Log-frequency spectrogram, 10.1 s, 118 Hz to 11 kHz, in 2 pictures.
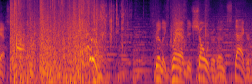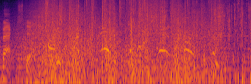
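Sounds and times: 
speech: 0.0 - 2.5, 3.1 - 7.5
dense gunfire fusillade from a Western shootout: 0.2 - 2.2, 5.9 - 10.0.

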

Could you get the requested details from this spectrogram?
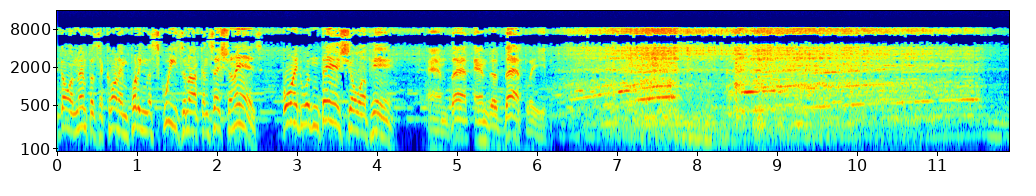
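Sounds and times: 
speech: 0.0 - 6.6
car engine drone with faint whine driving away: 6.2 - 11.8.

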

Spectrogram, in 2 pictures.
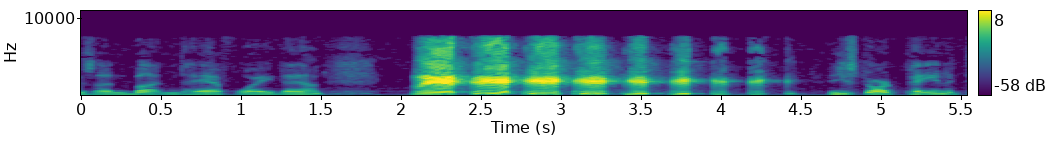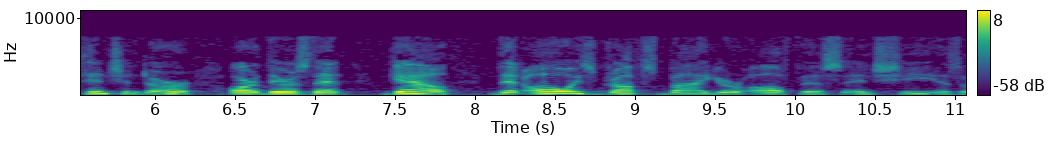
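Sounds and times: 
speech: 0.0 - 3.9, 4.7 - 11.0
duck quacking: 2.1 - 4.5.

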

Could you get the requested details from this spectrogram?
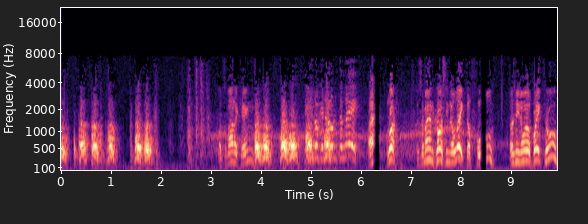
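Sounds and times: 
dog barking: 0.0 - 2.0, 3.8 - 5.5
speech: 3.2 - 9.9.

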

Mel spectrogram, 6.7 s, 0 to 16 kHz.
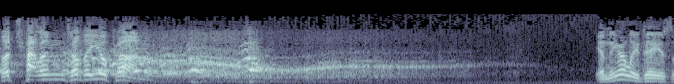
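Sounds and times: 
speech: 0.0 - 1.7, 6.0 - 6.7
dog barking: 0.4 - 2.7.

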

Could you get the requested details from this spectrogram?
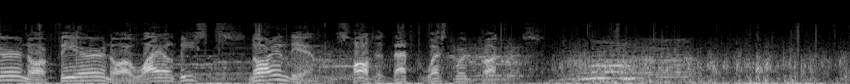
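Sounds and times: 
speech: 0.0 - 6.6
cattle hooves shuffling: 0.0 - 8.4
cow mooing: 1.3 - 7.0.

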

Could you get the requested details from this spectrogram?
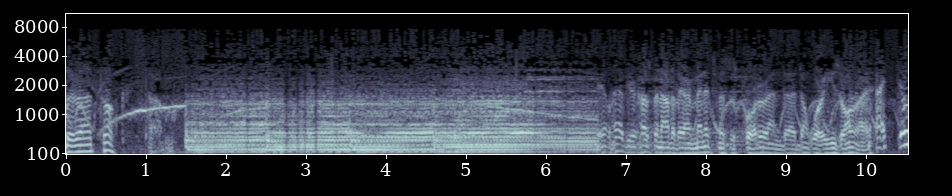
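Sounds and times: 
speech: 0.0 - 1.6, 7.2 - 10.5
car engine revving: 1.4 - 8.5.

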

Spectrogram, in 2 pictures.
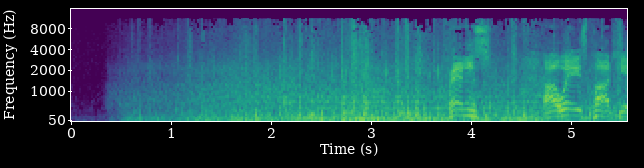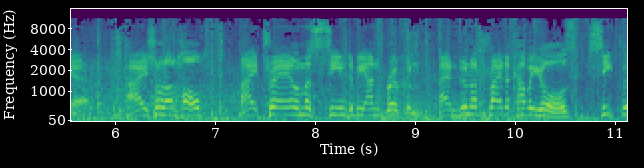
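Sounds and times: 
horses' hooves clip-clopping as riders travel together: 0.4 - 11.1
speech: 3.8 - 11.1.

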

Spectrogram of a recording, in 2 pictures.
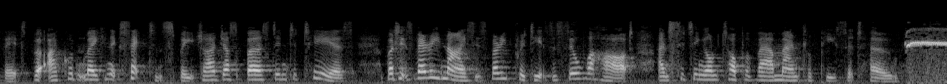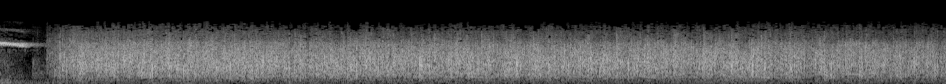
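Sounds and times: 
speech: 0.0 - 9.3
shrill whistle blast ending the round: 9.0 - 10.0
large audience applauding: 9.6 - 18.9.

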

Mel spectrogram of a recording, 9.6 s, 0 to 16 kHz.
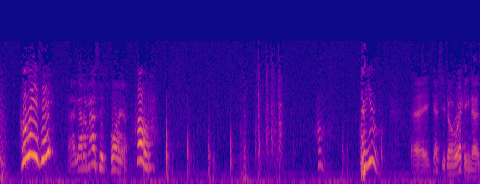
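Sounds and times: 
speech: 0.7 - 3.2, 6.4 - 6.6, 7.2 - 9.5
knocking on a wooden cabin door: 3.3 - 5.0.

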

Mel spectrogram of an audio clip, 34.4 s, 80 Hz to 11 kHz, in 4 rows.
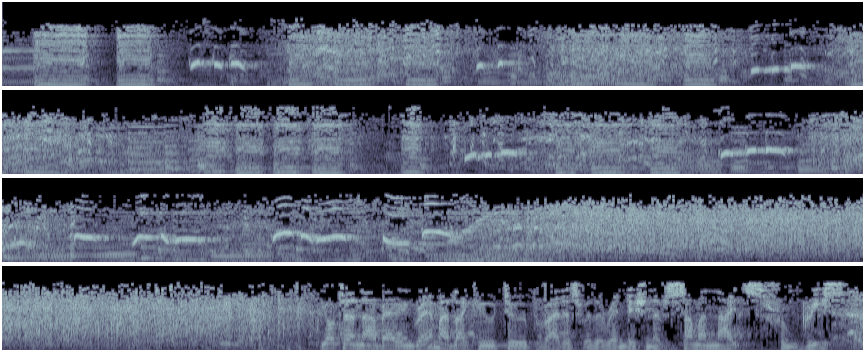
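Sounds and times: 
buzzy kazoo playing a tune: 0.2 - 9.9, 10.5 - 22.5
audience laughter and chuckles: 2.6 - 29.1, 33.9 - 34.4
speech: 29.1 - 34.4.

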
